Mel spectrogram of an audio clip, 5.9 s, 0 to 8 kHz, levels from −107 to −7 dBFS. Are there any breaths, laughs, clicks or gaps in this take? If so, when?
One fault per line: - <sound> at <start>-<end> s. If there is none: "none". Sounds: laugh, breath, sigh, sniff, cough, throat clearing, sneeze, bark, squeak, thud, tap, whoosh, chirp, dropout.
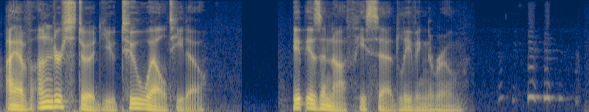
- laugh at 5.0-5.8 s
